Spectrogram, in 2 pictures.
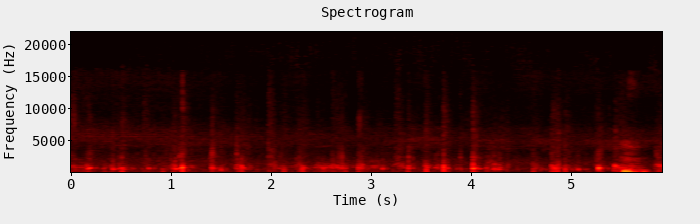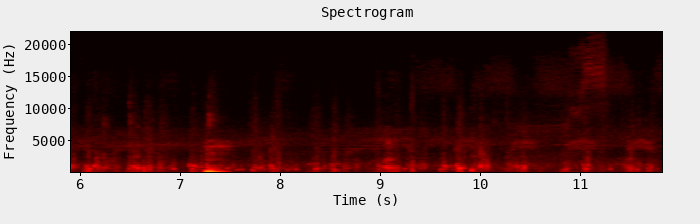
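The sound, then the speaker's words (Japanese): Horse hooves walking along a forest bridle path, a steady clip-clop of many even hoofbeats that keeps a regular walking rhythm throughout. “馬に乗っての森の中へのお散歩に出かけよう。”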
